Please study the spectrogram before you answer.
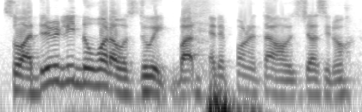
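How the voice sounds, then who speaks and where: A man's voice: mid-range voice, lively intonation, racing. A man in his twenties from Singapore with a Singaporean English accent, answering interview questions about his start in trading in a chatty way, often tagging "right" and "you know". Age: 20s. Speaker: guest trader.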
